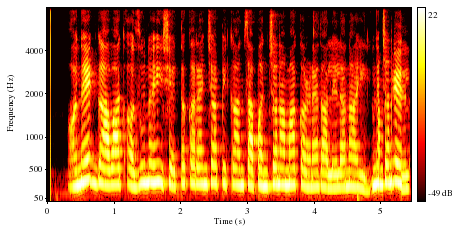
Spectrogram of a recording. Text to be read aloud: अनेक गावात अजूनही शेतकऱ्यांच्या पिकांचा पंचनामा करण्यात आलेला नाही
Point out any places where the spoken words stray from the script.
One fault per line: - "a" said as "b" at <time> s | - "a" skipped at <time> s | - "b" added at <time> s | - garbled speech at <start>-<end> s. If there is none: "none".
- garbled speech at 4.9-5.4 s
